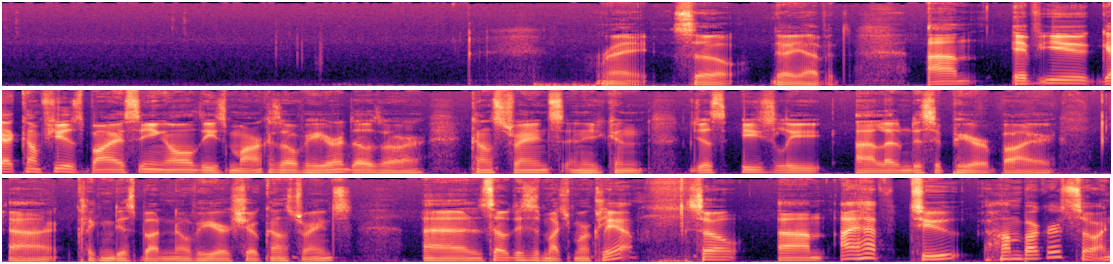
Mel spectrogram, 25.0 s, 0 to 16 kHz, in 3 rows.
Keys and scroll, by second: 2.5 6.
